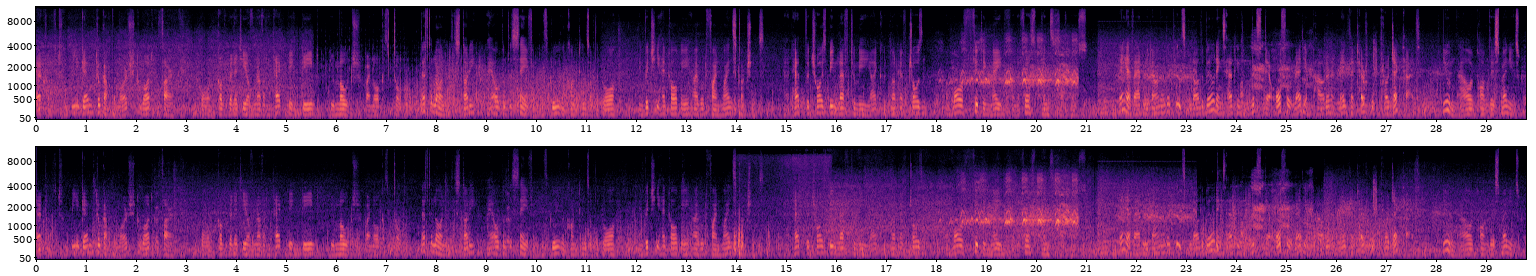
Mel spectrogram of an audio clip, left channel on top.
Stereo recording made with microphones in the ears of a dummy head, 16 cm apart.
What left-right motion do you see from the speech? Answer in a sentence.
You can hear the speech stay put.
